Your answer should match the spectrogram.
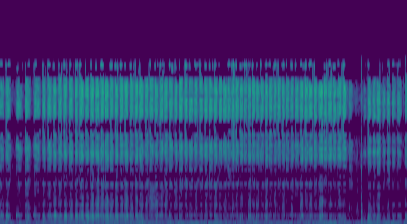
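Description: Brown coloured pencil shading on sketchbook paper: a faint, steady scratching of the lead against the paper.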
